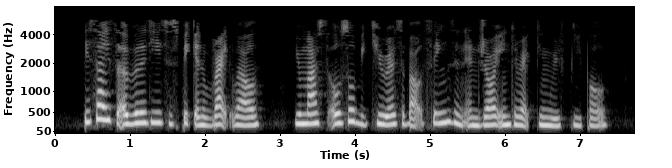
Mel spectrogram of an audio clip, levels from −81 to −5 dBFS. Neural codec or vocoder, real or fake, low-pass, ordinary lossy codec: none; real; 7.2 kHz; MP3, 24 kbps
